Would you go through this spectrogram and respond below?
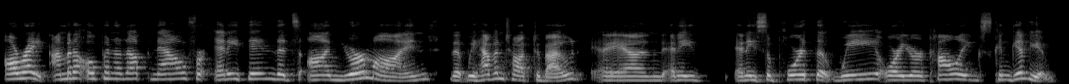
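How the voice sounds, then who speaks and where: A woman's voice: fairly high pitch, moderate pace, few pauses. A woman moderating a meeting and opening the floor to participants in an informal discussion. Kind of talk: meeting facilitation.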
